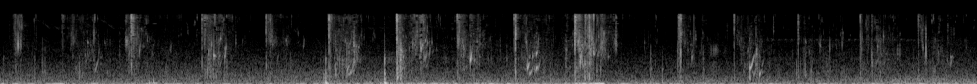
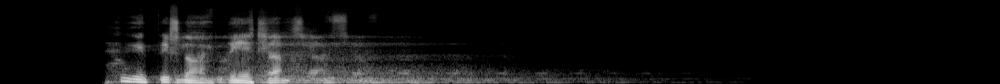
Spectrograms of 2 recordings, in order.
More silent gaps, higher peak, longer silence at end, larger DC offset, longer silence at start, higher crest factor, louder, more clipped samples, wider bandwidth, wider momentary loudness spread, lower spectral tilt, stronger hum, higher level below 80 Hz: neither; about the same, 0 dBFS vs 0 dBFS; second, 0 s vs 5.1 s; neither; second, 0 s vs 1.05 s; first, 28 dB vs 22 dB; second, -31 LUFS vs -18 LUFS; neither; about the same, 11.5 kHz vs 11 kHz; second, 16 LU vs 25 LU; second, -2.5 dB/octave vs -6.5 dB/octave; neither; first, -36 dBFS vs -42 dBFS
